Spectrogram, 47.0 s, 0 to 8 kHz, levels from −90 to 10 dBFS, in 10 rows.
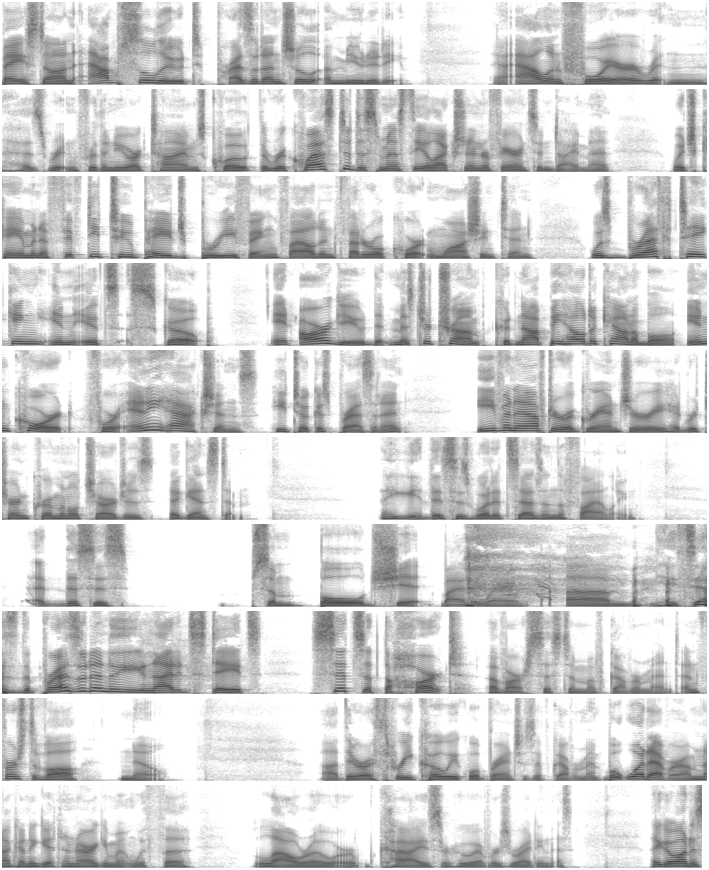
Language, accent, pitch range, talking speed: English, American, 130-180 Hz, 180 wpm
